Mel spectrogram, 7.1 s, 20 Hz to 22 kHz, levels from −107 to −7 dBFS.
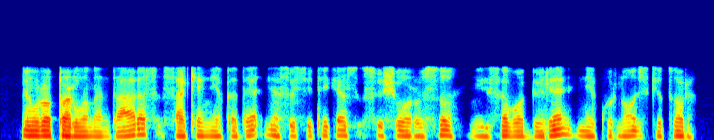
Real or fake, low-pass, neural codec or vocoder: fake; 3.6 kHz; codec, 44.1 kHz, 2.6 kbps, SNAC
